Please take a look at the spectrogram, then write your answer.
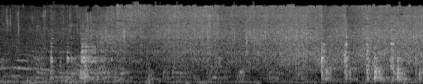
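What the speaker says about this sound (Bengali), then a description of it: "লবণ আর পেঁয়াজ কাঁচামরিচ দিয়ে লাউটা একটু ভেজে নিচ্ছি" Bottle gourd fries in a pan with turmeric, coriander, cumin, salt, onion and green chilli, giving a steady close sizzle broken by scraping stirs throughout.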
